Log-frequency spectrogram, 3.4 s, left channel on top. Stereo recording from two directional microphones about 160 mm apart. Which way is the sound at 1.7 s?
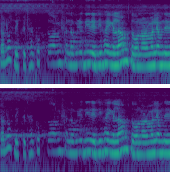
5° right (ahead or behind).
